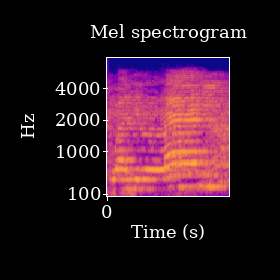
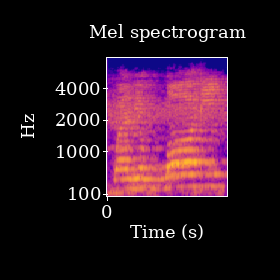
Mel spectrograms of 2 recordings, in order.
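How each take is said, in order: First: The L in Allah is light and thin. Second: The L in Allah is heavy and thick. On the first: The speaker calls it right. "Jadi dibacanya" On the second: The speaker calls it wrong. "itu salah ya"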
